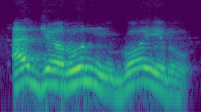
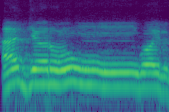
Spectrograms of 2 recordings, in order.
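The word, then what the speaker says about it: أَجْرٌ غَيْرُ: Ajrun ghairu, jelas cara bacanya. Tidak boleh didengungkan. Ajrun ghairu, tidak boleh.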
